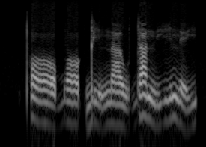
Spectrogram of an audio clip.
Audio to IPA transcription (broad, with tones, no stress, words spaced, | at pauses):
t̪ʰɔː˧˩bɔː˧˩k̚di˧˩ na˧˩wda˥˨n ji˧˥ne˩˧j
